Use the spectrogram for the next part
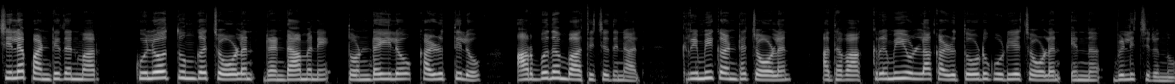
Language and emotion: Malayalam, neutral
